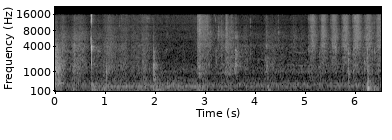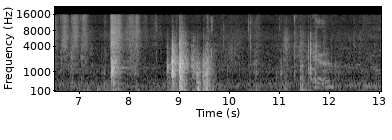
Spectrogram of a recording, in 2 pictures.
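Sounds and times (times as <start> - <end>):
objects knocking on a tabletop: 8.8 - 9.7.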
